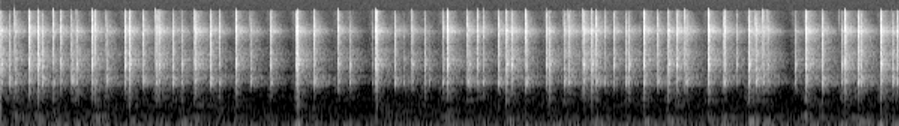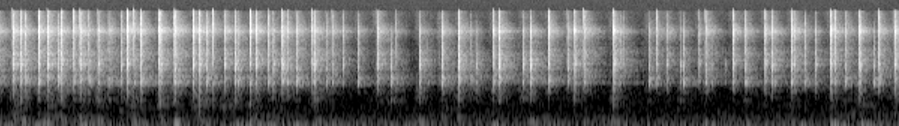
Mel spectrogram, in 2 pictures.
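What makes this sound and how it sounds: Long nails tap rapidly on the side wall of a large, round, hollow metal cookie tin with a striped side. The result is a fast, continuous stream of quiet, bright, dry clicks that die away almost instantly, with no low end.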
